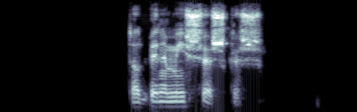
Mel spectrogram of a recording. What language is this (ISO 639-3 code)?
fry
